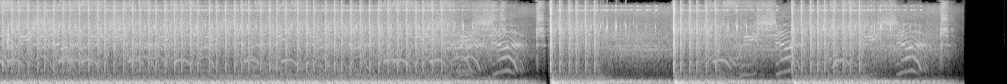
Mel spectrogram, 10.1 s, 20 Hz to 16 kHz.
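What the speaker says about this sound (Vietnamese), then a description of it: "Bắn tẹt ga không hết đạn." Sustained rapid MP5 submachine gun fire in the shooter game Truy Kích, loud and continuous for about five seconds, then three further bursts separated by brief gaps before cutting off abruptly.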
